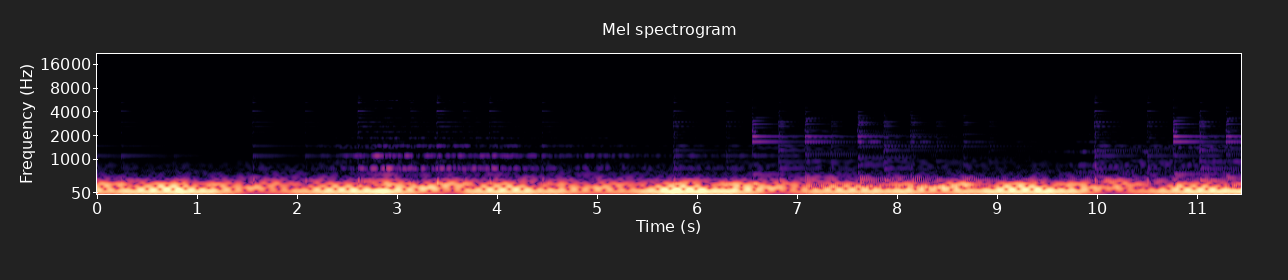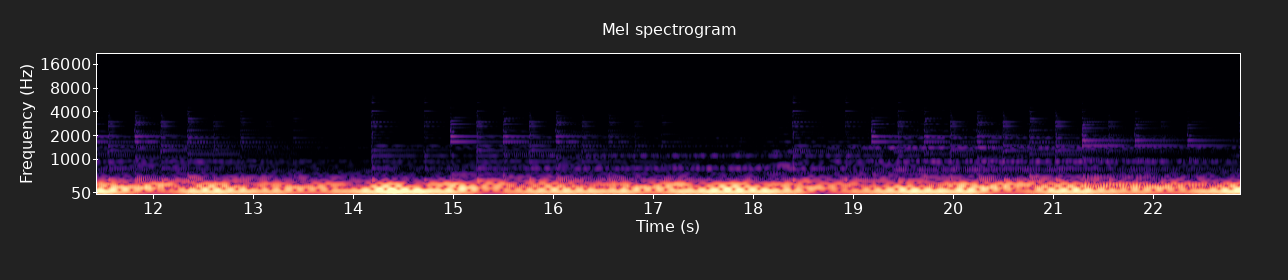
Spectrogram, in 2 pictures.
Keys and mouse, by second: 0.4 click, 1.2-1.5 alt+shift+drag, 1.8-2.2 alt+drag, 2.5 ctrl+alt+click, 2.9 alt+shift+drag, 3.8-4.1 alt+drag, 4.8 Tab, 5.6-7.6 alt+drag, 8.3 click, 9.4 click, 10.3 shift+click, 12.0 alt+shift+click, 13.5 alt+shift+click, 14.8 ctrl+alt+click, 15.3-18.7 alt+shift+drag, 22.6 e.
